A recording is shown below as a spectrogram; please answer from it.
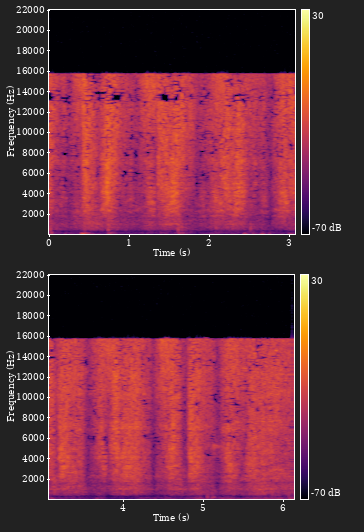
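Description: Short fingernails scratch the aluminium lid of a closed space-grey MacBook lying flat on a table, heard close up. Irregular back-and-forth strokes make a bright, raspy hiss that swells and fades, with one brief low thump near the start.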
